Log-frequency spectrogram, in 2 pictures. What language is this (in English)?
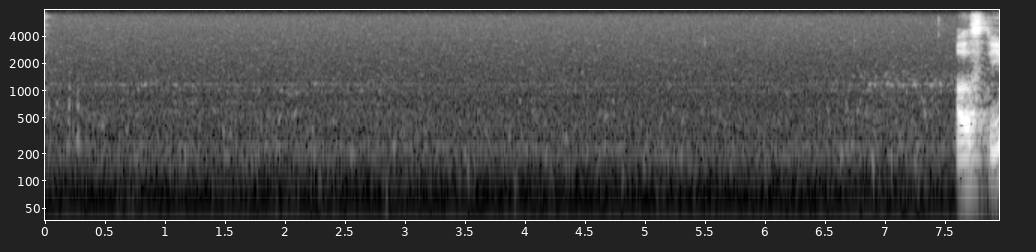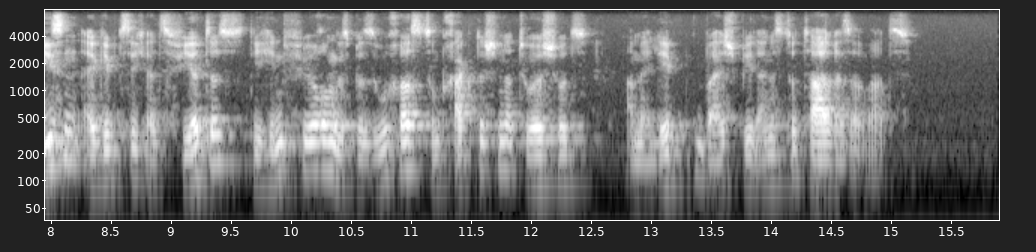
German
